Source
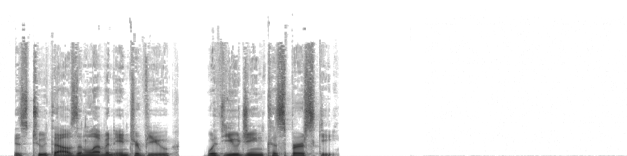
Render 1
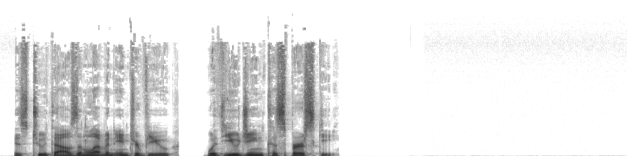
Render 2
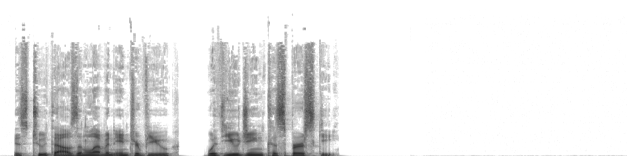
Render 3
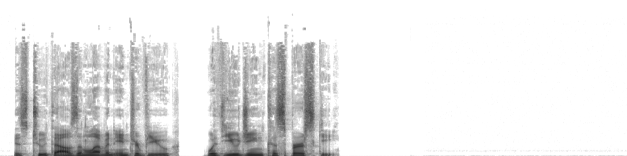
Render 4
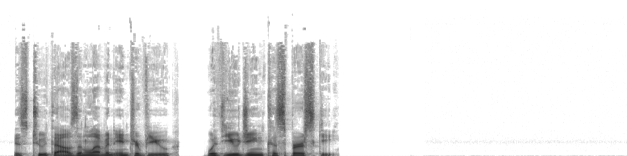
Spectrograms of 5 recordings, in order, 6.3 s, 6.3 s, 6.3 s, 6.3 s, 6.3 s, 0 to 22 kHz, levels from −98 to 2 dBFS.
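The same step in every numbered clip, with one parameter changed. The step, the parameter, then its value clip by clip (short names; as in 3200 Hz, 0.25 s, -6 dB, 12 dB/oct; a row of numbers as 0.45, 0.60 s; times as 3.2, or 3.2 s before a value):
bell, frequency: 16000, 65, 750, 2000 Hz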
